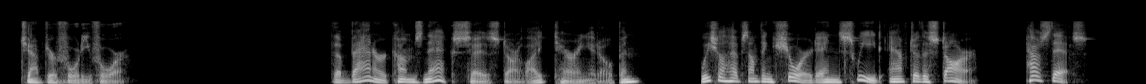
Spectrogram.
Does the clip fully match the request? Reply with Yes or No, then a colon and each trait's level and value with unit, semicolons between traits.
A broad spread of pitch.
Yes: wide, 7.3 semitones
